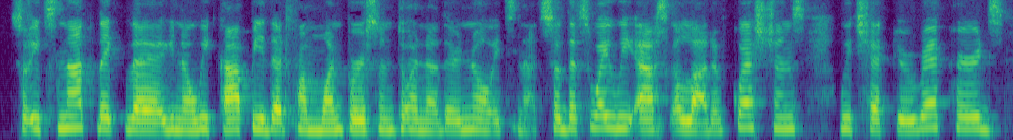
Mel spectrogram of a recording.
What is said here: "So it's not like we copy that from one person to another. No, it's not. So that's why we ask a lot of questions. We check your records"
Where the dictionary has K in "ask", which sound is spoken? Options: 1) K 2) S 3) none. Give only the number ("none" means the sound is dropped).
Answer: 1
